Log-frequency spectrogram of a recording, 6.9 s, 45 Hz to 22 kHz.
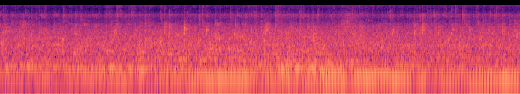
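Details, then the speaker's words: Soft continuous trickling and gurgling as about 80 ml of water is poured into a syringe barrel on a nasogastric tube after tube feeding, in a nursing return demonstration. "so before our feeding has reached this part of our barrel we're going to pour about 50 to 100 ml of water so this is our water about 80 ml"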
